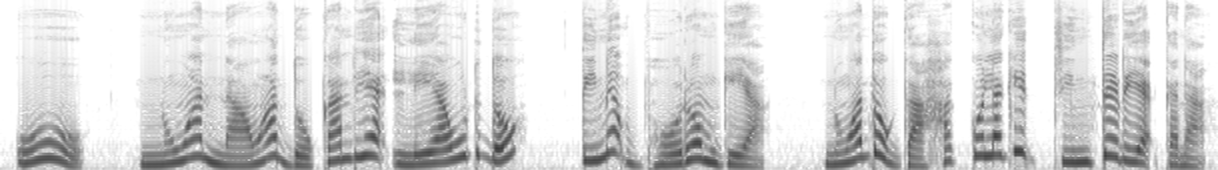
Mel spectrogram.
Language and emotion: Santali, disgusted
